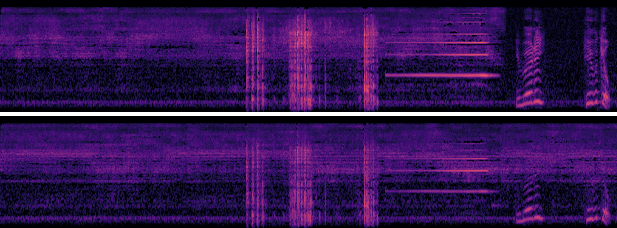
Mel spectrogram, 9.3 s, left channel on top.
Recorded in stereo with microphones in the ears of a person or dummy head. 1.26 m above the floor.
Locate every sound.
3.7 s chewing: 30° left (ahead or behind)
5.8 s a violin: 40° left (ahead or behind)
7.7 s a child speaking: 60° left (ahead or behind)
